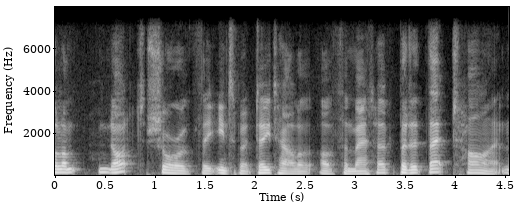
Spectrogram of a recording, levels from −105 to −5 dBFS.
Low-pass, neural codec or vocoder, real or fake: 7.2 kHz; none; real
